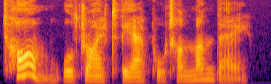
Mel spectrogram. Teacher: But if the question that comes before is who is going to go to the airport, the stress will naturally be on the word Tom. So Tom will drive to the airport on Monday. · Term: sentence stress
